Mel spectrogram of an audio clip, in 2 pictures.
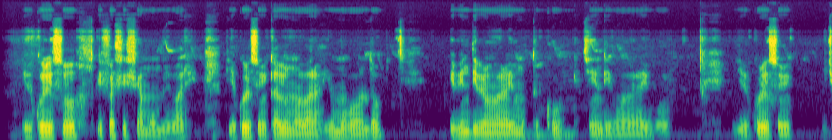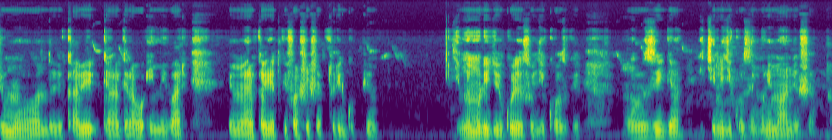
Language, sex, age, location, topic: Kinyarwanda, male, 18-24, Nyagatare, education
